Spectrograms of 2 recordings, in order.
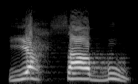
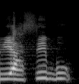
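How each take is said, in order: First: The vowel after the h is a. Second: The vowel after the h is i. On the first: The speaker calls it right. "Di Quran yahsabu" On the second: The speaker calls it wrong. "bukan yahsibu"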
